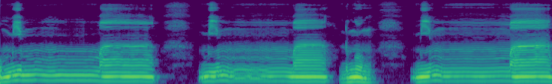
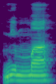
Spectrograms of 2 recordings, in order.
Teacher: ada dua huruf yang dobel yang pertama mati nah contohnya mimma Ini adalah bacaan hunah dan harus dibaca panjang dan dengung panjangnya ingat satu Alif atau dua harakat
